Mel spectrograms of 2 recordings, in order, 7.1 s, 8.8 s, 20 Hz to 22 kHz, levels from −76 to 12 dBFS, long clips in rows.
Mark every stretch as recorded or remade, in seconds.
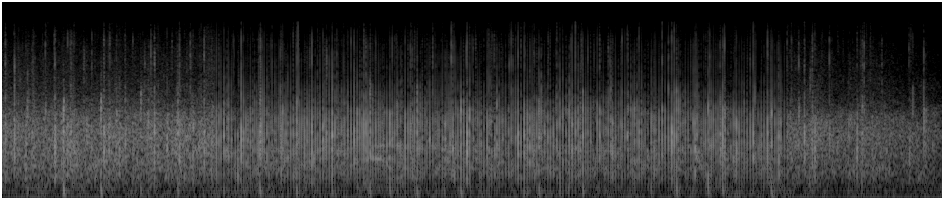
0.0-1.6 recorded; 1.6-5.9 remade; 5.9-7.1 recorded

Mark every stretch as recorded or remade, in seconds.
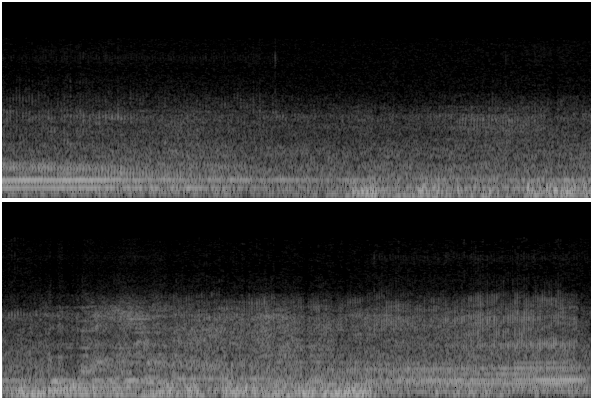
0.0-4.7 recorded; 4.7-5.7 remade; 5.7-8.8 recorded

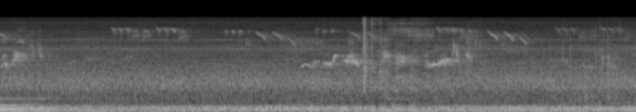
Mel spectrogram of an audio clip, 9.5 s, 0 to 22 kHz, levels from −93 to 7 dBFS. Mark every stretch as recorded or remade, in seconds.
0.0-5.6 recorded; 5.6-6.5 remade; 6.5-9.5 recorded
